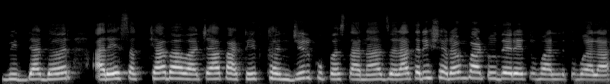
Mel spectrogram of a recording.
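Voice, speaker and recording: A woman's voice: a little high, steady tone, moderate pace, highs cut off, close to an everyday voice. A woman voicing a reproachful older patriarch from a serial. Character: older patriarch scolding his son.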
